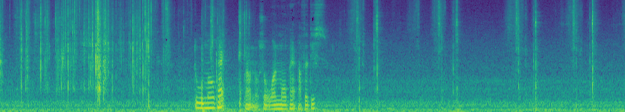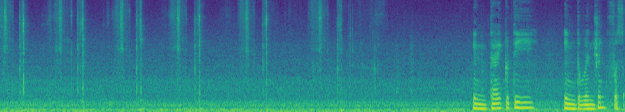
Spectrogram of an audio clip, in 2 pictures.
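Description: Glossy trading cards slide and flick against one another as a hand leafs through them.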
